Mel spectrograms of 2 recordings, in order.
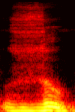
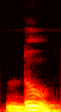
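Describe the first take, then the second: First: The first consonant is airy with breath. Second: The first consonant is a hard stop. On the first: The speaker calls it right. "zu dikasih angin" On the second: The speaker calls it wrong. "tidak boleh du"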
